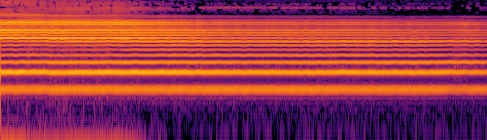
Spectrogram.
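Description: A single long sung note held by a woman's voice, steady in pitch and slowly fading toward the end.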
